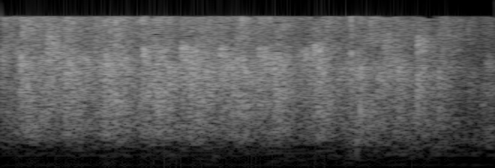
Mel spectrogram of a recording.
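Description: An audience breaks into applause for a man in the audience, a dense, steady wash of many hands clapping that holds at an even, fairly loud level throughout with no voices on top.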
